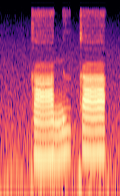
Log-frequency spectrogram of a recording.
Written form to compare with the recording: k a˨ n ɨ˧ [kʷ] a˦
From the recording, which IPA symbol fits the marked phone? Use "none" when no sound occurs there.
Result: k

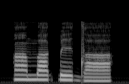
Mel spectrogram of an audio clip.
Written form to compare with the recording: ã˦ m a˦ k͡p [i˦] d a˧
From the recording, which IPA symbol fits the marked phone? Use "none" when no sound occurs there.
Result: e˦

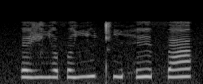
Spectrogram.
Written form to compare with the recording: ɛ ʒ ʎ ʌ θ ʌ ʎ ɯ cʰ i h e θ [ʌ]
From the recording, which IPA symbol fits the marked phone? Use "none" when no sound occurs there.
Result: a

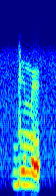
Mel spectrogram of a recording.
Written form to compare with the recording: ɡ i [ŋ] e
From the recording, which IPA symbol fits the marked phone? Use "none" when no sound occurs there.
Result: m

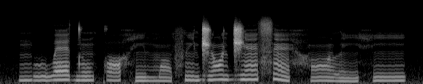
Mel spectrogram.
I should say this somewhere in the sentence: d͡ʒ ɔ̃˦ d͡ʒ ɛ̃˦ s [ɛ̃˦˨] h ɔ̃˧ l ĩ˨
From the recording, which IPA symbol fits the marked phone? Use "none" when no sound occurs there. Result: ɛ̃˦˨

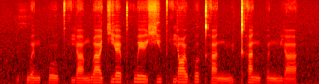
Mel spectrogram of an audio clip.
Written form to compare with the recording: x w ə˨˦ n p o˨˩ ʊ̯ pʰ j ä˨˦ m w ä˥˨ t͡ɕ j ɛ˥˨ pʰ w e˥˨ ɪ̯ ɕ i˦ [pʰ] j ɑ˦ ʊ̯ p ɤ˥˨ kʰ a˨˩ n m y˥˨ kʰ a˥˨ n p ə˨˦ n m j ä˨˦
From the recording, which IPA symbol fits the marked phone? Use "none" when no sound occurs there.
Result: pʰ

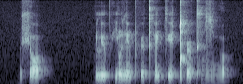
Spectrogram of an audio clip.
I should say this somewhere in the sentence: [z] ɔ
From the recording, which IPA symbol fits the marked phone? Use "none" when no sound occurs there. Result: ʃ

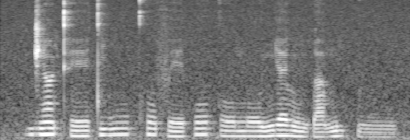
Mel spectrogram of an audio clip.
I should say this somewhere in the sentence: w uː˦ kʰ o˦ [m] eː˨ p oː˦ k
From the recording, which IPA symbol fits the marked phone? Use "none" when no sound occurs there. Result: f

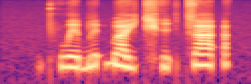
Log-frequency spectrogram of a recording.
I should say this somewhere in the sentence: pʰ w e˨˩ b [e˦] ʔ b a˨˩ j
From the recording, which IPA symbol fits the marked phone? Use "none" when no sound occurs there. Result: e˦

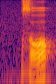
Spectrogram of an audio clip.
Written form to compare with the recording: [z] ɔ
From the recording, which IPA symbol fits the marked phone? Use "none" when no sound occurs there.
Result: z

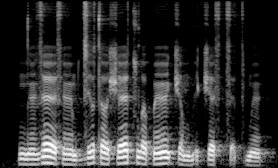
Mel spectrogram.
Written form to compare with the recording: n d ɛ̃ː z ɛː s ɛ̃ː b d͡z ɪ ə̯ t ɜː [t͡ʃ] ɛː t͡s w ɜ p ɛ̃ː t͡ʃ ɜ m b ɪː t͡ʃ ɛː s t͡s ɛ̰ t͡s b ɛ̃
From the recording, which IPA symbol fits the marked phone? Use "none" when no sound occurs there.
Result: ʃ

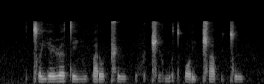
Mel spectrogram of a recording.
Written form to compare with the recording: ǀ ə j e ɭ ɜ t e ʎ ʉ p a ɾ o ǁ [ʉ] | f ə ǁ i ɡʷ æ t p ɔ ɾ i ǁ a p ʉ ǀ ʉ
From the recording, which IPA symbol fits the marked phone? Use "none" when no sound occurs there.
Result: ʉ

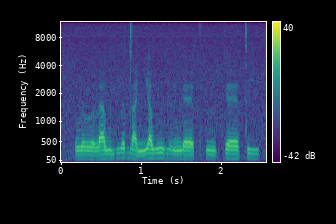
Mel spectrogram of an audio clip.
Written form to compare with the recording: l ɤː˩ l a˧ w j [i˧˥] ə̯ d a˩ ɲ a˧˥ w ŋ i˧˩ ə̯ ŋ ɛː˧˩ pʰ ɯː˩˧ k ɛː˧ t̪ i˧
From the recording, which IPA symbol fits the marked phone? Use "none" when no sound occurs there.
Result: i˧˥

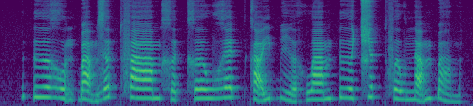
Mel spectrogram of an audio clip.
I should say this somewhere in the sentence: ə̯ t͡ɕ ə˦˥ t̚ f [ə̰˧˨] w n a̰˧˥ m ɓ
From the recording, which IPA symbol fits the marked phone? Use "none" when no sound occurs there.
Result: ə˧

